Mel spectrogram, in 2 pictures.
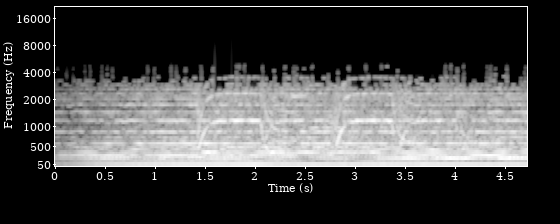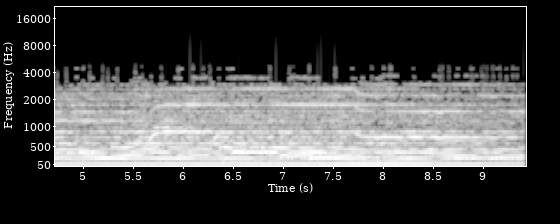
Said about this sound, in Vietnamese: Những tiếng reo hò của lũ cán bộ ngoài sân như nhắc nhở tôi đừng mơ hồ nữa.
